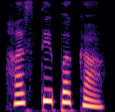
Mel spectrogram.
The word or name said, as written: ಹಸ್ತಿಪಕ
